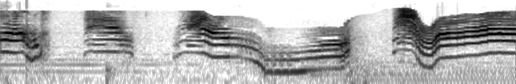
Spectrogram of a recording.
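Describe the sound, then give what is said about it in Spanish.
A cat meows insistently at a door as it is opened, in a series of long, drawn-out, complaining yowls with rising and falling pitch, fairly loud, with brief pauses between calls and no talking. “Y toda esta conversación la tuvo cuando abrió la puerta el gato.”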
